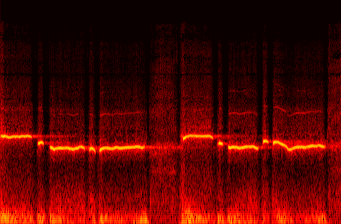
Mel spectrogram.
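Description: Lip whistling carries a clear, high, sustained tone that wavers slightly in pitch, broken into many short phrases by brief gaps, with a longer pause near the middle and no talk over it.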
